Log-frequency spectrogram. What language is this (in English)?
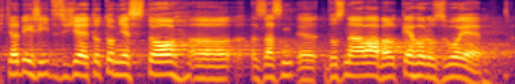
Czech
